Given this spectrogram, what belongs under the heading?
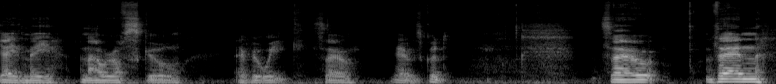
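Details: Adult man with overt and covert stammering since age three, who attended speech therapy from ages 3 to 12; stammering.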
